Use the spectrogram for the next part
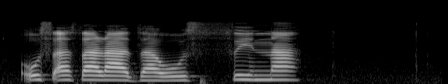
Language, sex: Venda, female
